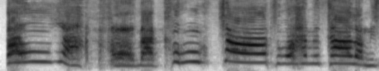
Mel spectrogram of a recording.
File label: heavy battlecry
